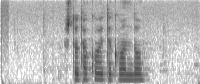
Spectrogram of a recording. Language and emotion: Russian, neutral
